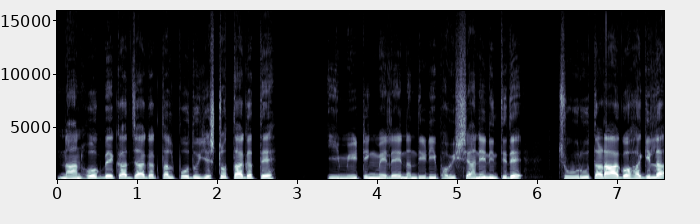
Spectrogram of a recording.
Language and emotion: Kannada, fearful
